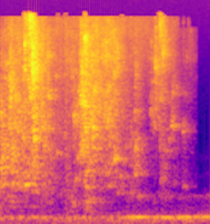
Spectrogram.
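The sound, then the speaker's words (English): Water splashes and pours steadily as someone squatting in the dark washes their body from head to toe with neem bush and egg, a continuous wet wash of sound. “I wash my body from head to toe with the neem bush and egg.”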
